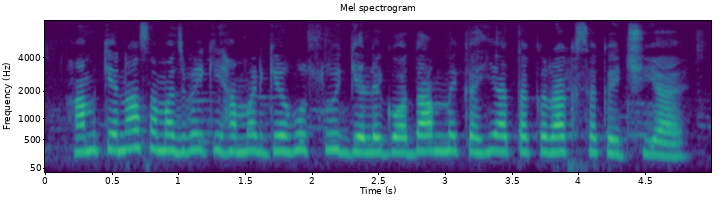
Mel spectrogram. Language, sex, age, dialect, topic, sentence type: Maithili, female, 18-24, Eastern / Thethi, agriculture, question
